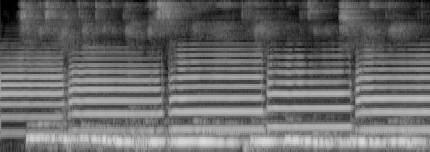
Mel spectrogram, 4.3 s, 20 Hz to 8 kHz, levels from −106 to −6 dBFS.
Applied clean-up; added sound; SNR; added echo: none; Trumpet; 4 dB; reverberation time 1.1 s.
